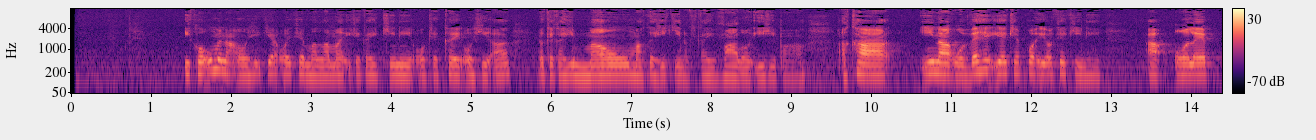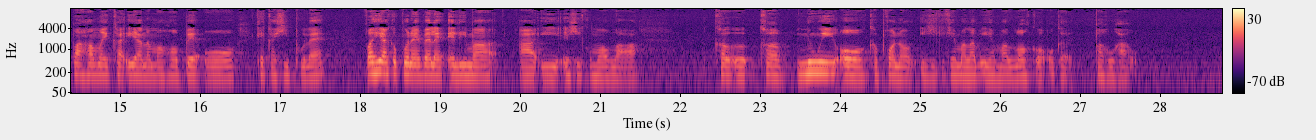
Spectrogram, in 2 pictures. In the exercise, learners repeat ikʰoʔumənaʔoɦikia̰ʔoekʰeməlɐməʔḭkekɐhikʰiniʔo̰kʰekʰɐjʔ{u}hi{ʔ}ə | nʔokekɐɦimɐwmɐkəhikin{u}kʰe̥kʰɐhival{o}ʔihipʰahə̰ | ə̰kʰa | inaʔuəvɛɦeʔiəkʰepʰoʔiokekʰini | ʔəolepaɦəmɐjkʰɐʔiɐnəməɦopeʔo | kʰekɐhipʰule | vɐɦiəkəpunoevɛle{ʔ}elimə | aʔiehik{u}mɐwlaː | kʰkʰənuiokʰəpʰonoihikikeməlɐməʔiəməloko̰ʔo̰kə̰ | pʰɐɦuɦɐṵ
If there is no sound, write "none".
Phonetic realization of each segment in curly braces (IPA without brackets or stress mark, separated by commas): o, ʔ, o, o, ʔ, u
